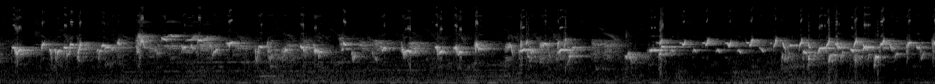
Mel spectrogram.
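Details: Wild Yellow-vented Bulbul, long ngeropel song played so wild bulbuls reply; pulsing bursts of bright liquid chirps, swelling and fading roughly every half second, with a short break midway.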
